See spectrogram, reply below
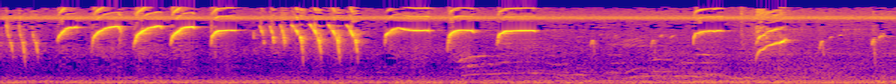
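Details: Continuously singing canary, a tutor recording for young birds and a prompt for silent canaries. A run of sweeping downslurred whistles is followed by a brief buzzy trill and more whistles, then scattered softer chips near the end, over a thin high hum.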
